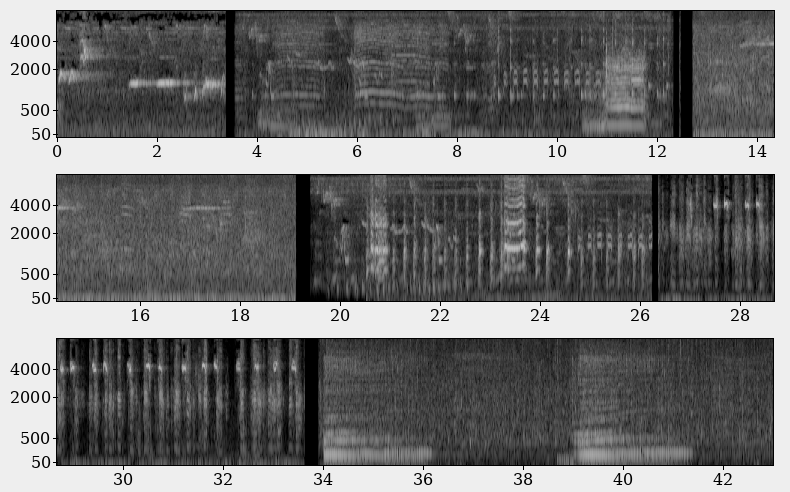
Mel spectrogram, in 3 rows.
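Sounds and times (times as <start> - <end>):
chickens calling: 20.2 - 33.6.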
